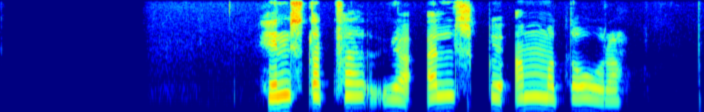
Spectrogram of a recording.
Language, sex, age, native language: Icelandic, male, 10, Icelandic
